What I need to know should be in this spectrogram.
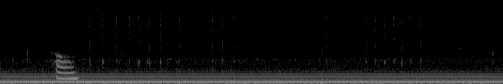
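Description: A music box key clicks as it is wound.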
